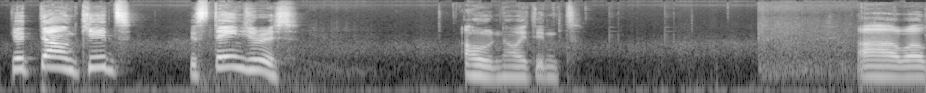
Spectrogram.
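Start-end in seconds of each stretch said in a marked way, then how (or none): 0.1-2.2 mock parental shout. Mock scolding enemies as kids.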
